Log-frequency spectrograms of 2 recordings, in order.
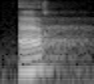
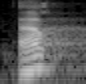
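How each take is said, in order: Both takes have the same delivery.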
